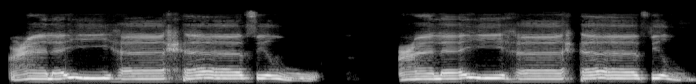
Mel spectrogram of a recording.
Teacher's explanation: Tapi di dalam bahasa Arab ada dua ha, yaitu ha yang keluar dari aqsa al-halq, ya, tenggorokan paling dalam, dan ha yang keluar dari wasatul halq, tenggorokan bagian tengah.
